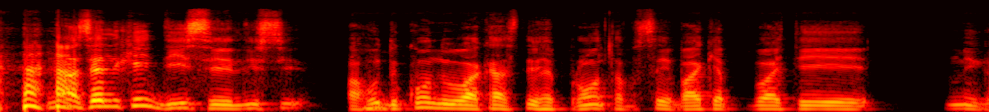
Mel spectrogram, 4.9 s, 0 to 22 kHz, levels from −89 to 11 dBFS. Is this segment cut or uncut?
uncut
